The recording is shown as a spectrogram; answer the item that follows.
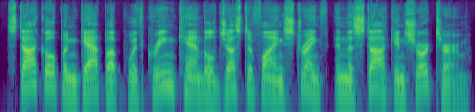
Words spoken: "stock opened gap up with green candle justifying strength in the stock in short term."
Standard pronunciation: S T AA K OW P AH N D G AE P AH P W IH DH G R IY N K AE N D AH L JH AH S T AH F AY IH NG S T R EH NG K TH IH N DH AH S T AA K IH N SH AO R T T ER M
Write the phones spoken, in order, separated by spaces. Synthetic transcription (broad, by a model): S T AA K OW P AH N G AE P AH P W IH DH G R IY N K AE N D L JH AH S T AH F AY IH NG S T R EH NG K TH IH N DH AH S T AA K IH N SH AO R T T ER M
